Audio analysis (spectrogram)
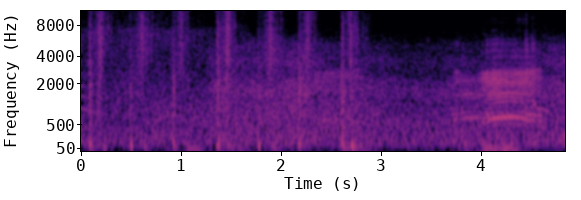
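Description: In a video game set on an island, steady footsteps crunch along for a few seconds before a single sheep lets out a quavering, wavering bleat near the end, fairly clear against quiet outdoor ambience.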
